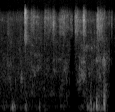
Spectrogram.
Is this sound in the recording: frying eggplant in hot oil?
no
